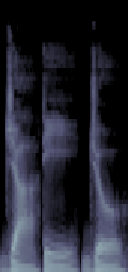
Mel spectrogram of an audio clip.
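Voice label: "jatijo", concatenated syllables; Affixing experiment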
